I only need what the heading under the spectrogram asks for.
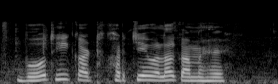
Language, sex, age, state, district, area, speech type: Punjabi, male, 18-30, Punjab, Patiala, urban, spontaneous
